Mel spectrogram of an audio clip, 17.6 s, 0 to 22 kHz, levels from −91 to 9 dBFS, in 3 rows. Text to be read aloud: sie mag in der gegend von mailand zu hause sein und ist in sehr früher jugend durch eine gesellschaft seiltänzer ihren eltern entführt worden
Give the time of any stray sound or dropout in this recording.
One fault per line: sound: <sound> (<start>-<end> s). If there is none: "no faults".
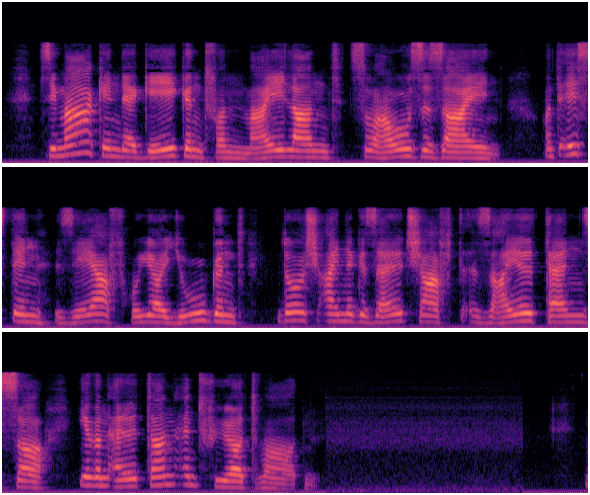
no faults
